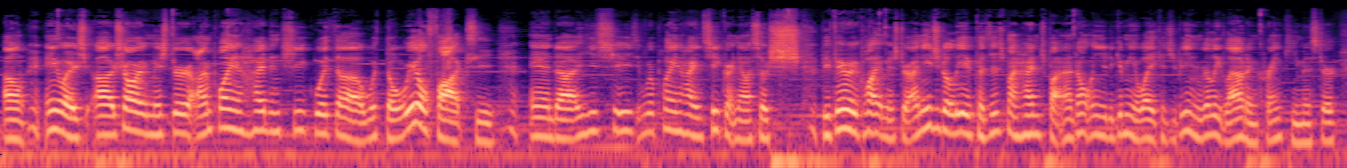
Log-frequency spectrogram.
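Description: A man's voice: on the high side, fairly quick, darkish tone, natural voice. A man voicing a cheeky little animatronic boy, childish and bluntly dismissive, in an amateur cartoon skit. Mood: innocent, dismissive.

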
